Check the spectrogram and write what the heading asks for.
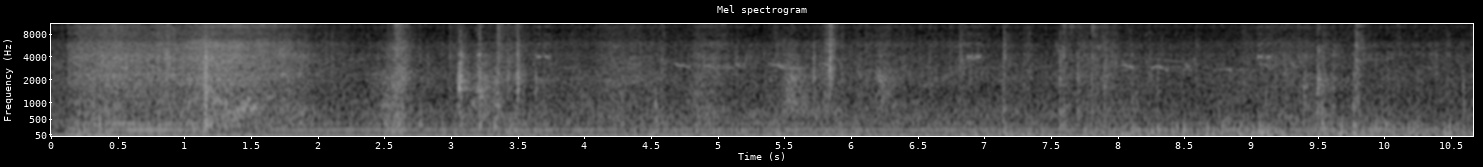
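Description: An African elephant browsing on a tree: scattered snaps and rustles of twigs and leaves as it pulls at branches, the sharpest about a second in. A steady low hum runs underneath, and a few faint bird chirps come through in the second half.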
